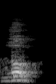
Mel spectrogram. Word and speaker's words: নখ: তাহলে এই নটা অ আছে, অটা যাবে ও হয়ে নো। আর এই ক্ষীয় খটা ক যোগ খ হবে, ক এর সাথে খ, নখ।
